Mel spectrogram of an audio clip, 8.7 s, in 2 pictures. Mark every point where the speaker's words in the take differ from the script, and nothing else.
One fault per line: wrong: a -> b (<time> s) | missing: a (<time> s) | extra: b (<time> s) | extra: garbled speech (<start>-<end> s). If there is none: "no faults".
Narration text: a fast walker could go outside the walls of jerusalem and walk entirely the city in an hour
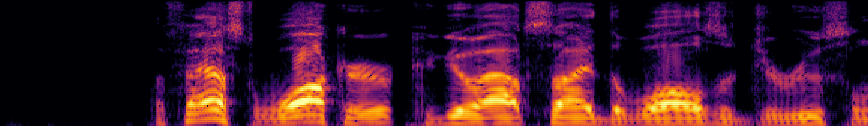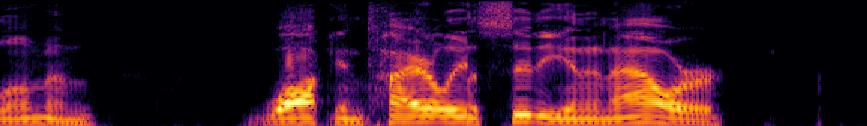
no faults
